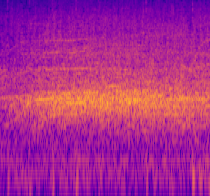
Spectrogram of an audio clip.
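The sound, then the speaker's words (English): Audience applause for a woman at a live event, a steady, dense wash of many clapping hands that holds at an even level for about two seconds. “Everybody claps for her.”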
